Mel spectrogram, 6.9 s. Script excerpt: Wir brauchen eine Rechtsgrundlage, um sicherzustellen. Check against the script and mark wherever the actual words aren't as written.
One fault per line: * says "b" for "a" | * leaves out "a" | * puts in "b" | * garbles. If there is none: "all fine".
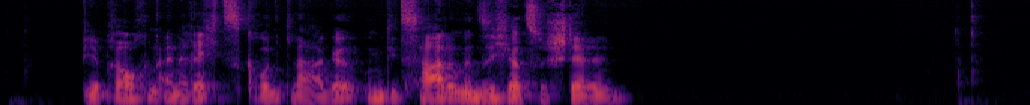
* puts in "die Zahlungen"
